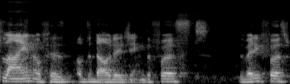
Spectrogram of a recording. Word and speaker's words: Tao Te Ching: books the doubt aging it's written as tao te ching but it's pronounced as doubt aging and the first line of his of the doubt aging the first the very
